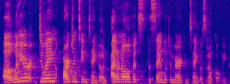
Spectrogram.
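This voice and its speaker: A woman's voice: fairly high pitch, lively intonation, fast talker, pushed and bright. A woman co-hosting a podcast, chatting casually and frankly, swearing freely and explaining things at length with asides. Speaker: podcast co-host. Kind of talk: casual chat.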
